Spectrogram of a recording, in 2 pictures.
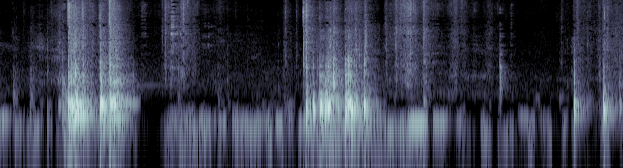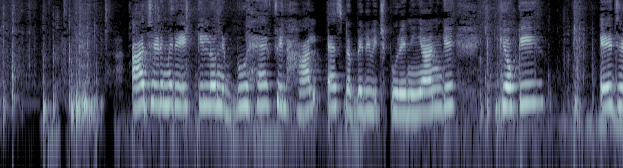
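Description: Fruit pieces are pushed into a plastic jar with soft thuds and rustles.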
